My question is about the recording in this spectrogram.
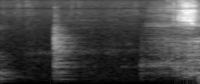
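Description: A small metal mandrel set down on a metal bench top with a single knock about half a second in, then metal parts rubbing and being handled.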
